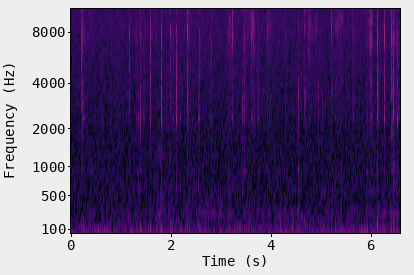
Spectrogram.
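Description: Long nails tap rapidly on a clear plastic Bioderma micellar water bottle filled with liquid and on its red cap. The result is a quiet stream of short, dry, bright clicks that die away almost instantly, over a soft low hum.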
